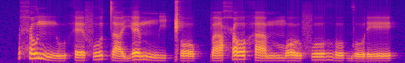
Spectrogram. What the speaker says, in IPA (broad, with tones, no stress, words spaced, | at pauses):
ħo˥nːu˩hɛ˨fo˦ ta˩ jɛ˦mːi˩ ǁɔ˩pːa˨ħɔ˥ha˨ mːɔ˨ʊ̯fo˦ɦo˨ ɡo˩ɾe˨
